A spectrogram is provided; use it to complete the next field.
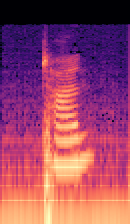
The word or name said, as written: chan2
